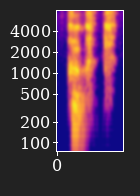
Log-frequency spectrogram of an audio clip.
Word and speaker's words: cooked: Cooked. Cooked. So you see the difference? Ahí está la pronunciación de la T. Now, cooked. Cooked.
